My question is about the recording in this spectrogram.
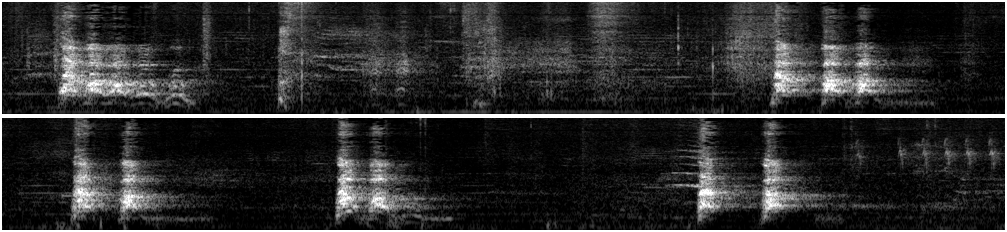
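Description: A dog barking: a run of barks about half a second in, then double barks roughly every two seconds.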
